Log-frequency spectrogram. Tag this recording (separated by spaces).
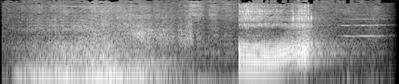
drawer closing wind gas fart farting close open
